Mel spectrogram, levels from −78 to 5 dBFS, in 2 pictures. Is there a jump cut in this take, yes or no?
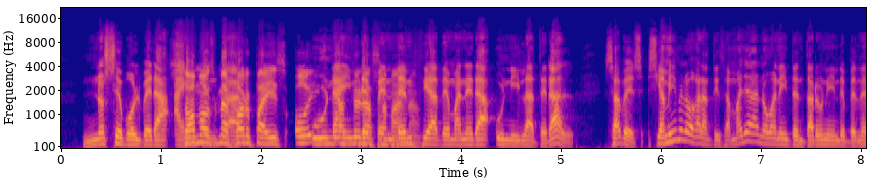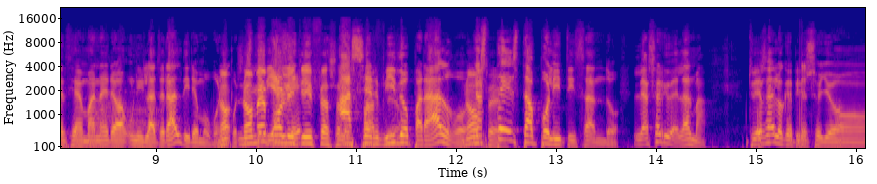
yes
